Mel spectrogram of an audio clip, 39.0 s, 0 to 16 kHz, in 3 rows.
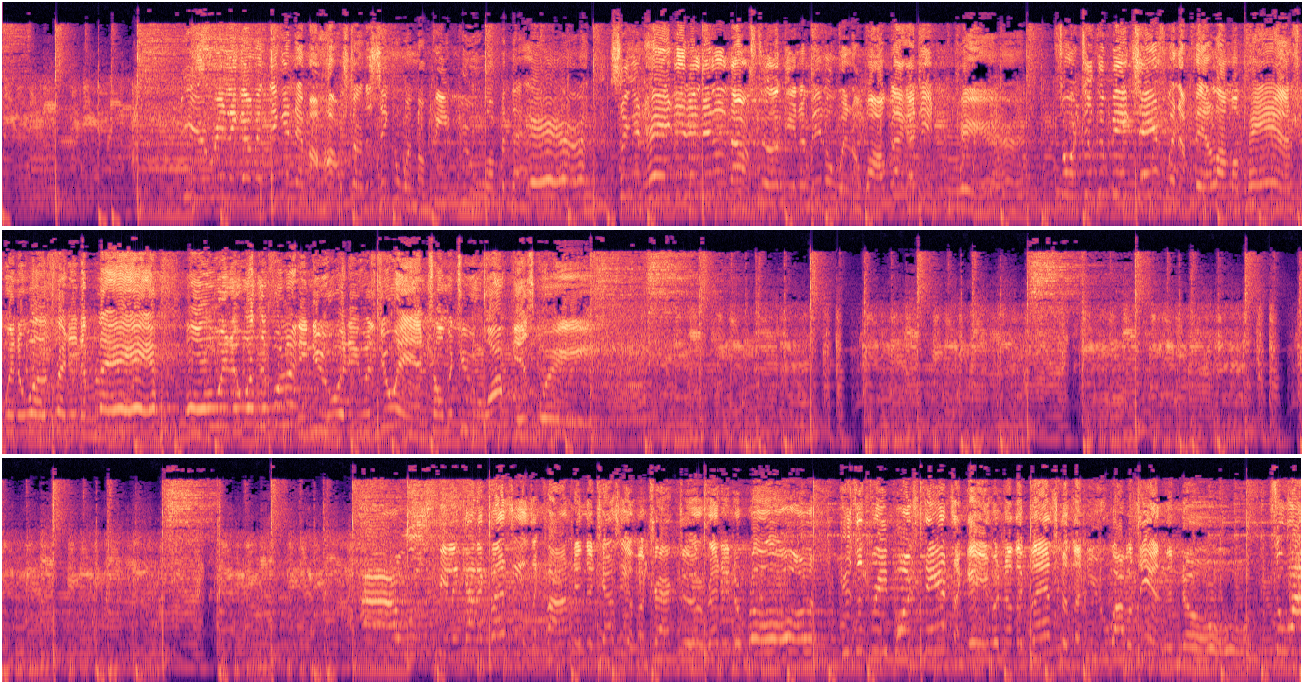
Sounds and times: Music: 0.0 - 38.9.

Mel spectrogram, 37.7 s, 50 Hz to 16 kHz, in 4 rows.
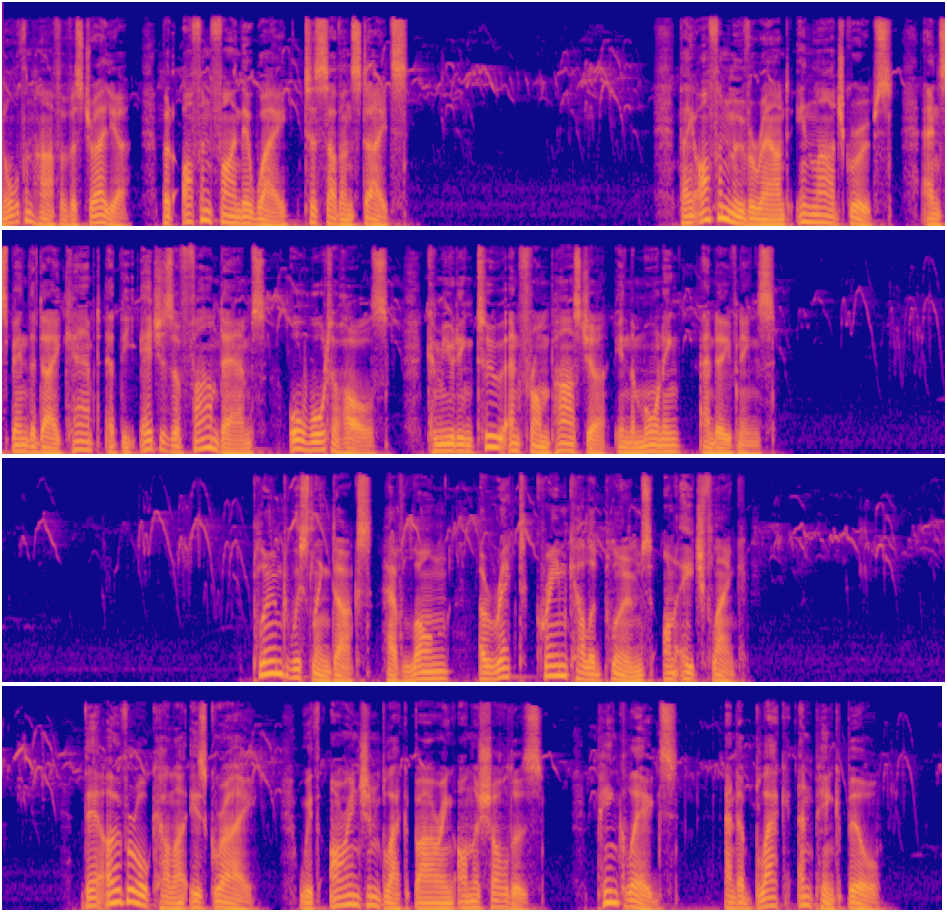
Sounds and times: Speech: 0.0 - 4.1, 6.6 - 17.2, 21.4 - 26.3, 29.1 - 37.1
Bird vocalization, bird call, bird song: 0.0 - 37.6.

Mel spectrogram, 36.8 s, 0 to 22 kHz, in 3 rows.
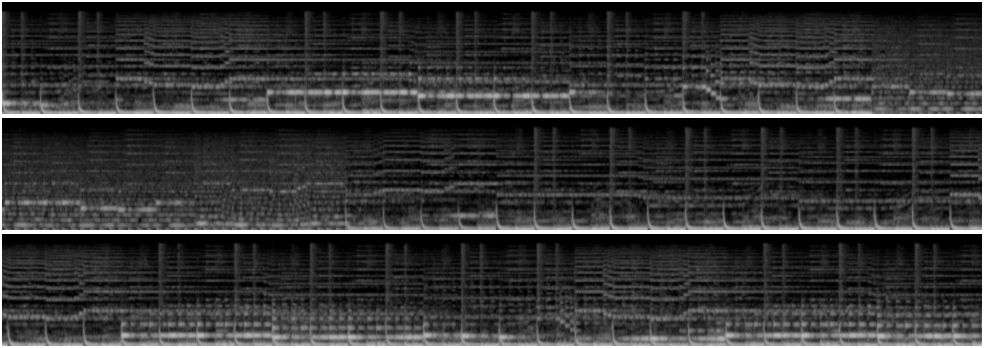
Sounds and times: Exciting music: 0.0 - 12.9, 16.6 - 36.7
Soundtrack music: 0.0 - 36.7.

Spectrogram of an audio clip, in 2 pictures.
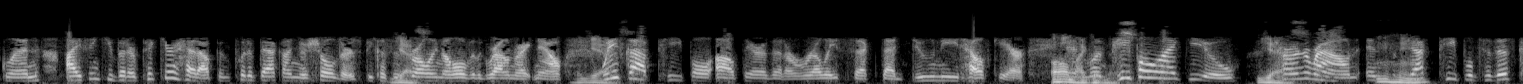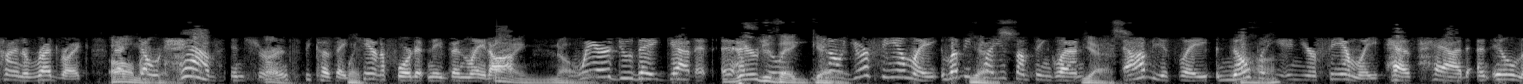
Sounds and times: Speech: 0.0 - 30.4.

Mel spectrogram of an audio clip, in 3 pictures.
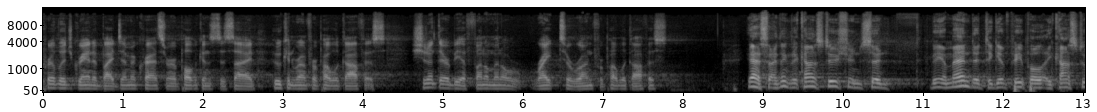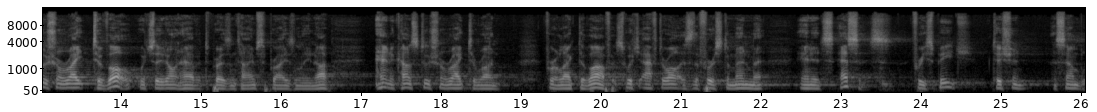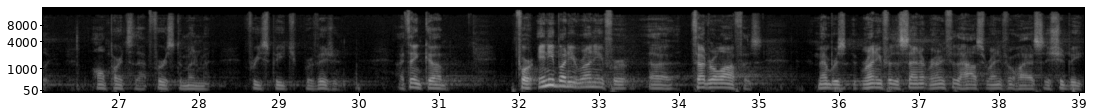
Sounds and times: Speech: 0.0 - 7.8, 8.7 - 29.9, 30.5 - 31.1, 31.9 - 35.1, 35.7 - 39.0.

